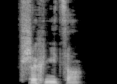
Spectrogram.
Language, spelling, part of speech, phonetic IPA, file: Polish, wszechnica, noun, [fʃɛxʲˈɲit͡sa], Pl-wszechnica.ogg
